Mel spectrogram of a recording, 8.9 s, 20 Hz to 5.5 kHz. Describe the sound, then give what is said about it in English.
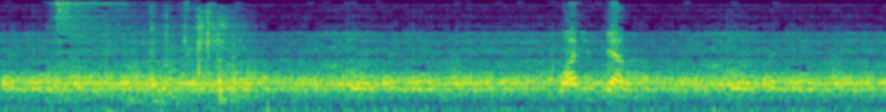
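Passenger train number 3, the Pocahontas, rolls into the station at Norfolk on track 1 with a steady low rumble, broken by a couple of brief metallic squeals or clanks. Indistinct voices may murmur underneath. “Now arriving to Norfolk on track 1, train number 3, the Pocahontas.”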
